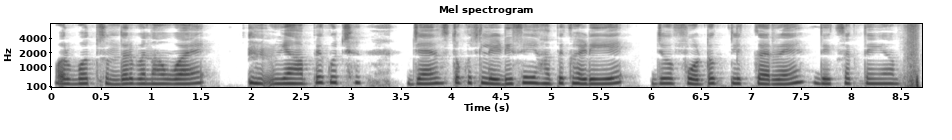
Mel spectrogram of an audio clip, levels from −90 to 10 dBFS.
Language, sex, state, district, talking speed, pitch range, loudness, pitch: Hindi, female, Rajasthan, Jaipur, 195 wpm, 220-245 Hz, -19 LUFS, 230 Hz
